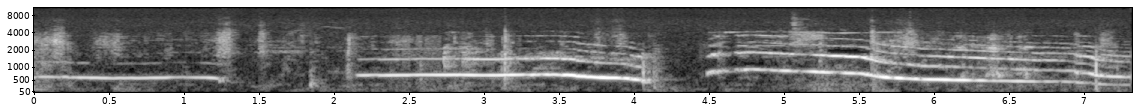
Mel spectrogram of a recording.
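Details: Siberian Husky puppies, Lahore, Pakistan, howling loudly: a series of sustained tonal howls, the last one longest, starting high and sliding steadily downward for nearly three seconds, strong harmonics throughout, faint room noise underneath.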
